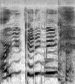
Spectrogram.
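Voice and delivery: acted-out very high squeal through hysterical laughter, disbelieving. Telling how she heard she was having twins, retelling her hysterical laughing. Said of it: "I was just hysterically laughing".

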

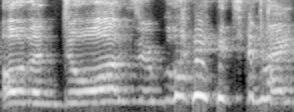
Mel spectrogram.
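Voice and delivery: put-on Jersey accent, "dogs" as "dawgs". Quoting how a woman said something, in a New Jersey accent. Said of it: "they're like from Jersey".

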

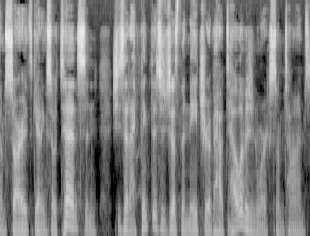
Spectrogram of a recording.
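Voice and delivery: ordinary talk, nothing marked

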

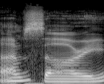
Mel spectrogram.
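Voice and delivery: put-on, acted cute voice. Retelling apologizing to an angry man with head hung: retelling acting cute. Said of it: "So you try to be all cute".

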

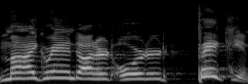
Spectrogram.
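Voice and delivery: very loud, very high, shrill, piercing scream. Acting out a grandmother screaming from her car, retelling a scream.

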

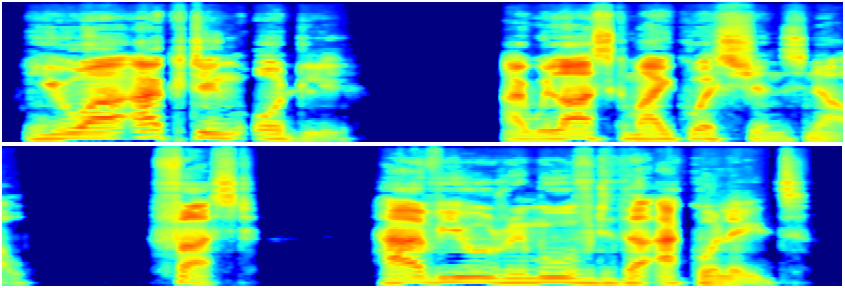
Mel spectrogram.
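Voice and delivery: rumbling character voice. Narrator reads a scene, Tallheart speaking to Rain, Tallheart rumbling. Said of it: "Tallheart rumbled".

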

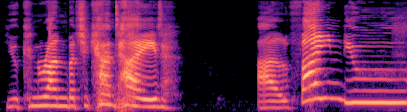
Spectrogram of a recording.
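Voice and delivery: loud, werewolf-like yell. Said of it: "I'm gonna yell out".

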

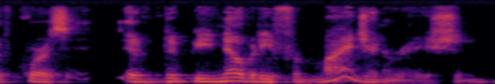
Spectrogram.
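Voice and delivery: ordinary talk

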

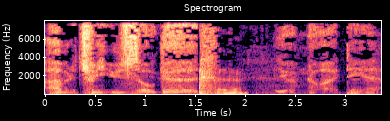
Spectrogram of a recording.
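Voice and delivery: breathy, hushed, raspy near-whisper. Hosts joke about phone lines; speaker plays the woman answering, raspy smoker's voice. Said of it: "Raspy voice".

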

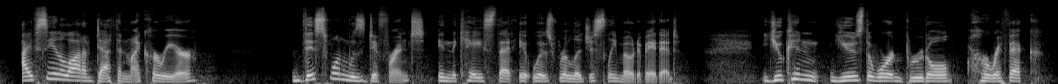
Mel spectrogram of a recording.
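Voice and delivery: ordinary talk

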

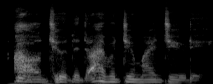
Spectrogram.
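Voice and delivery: soft, stern tone. Retelling a scene where a child accepts a betrothal: stern Aemond voice. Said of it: "it's a very stern, small child".

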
